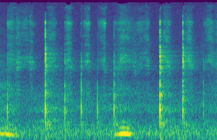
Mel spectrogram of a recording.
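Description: Writing on a board, heard as many faint, short scratchy strokes in an irregular rhythm, each a quick sharp rasp separated by brief quiet gaps.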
